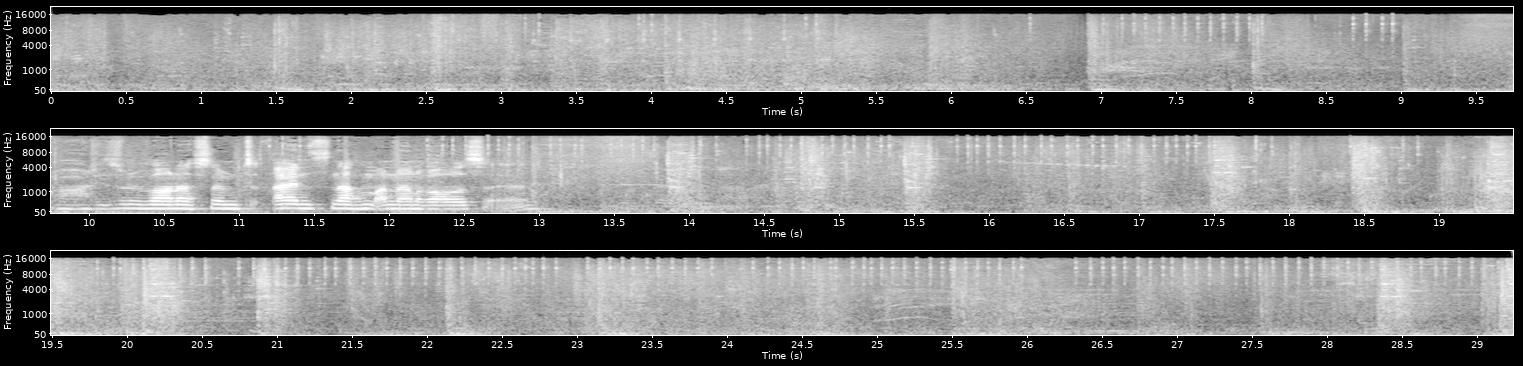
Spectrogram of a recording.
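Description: Video game battle effects crackle, zap and boom.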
